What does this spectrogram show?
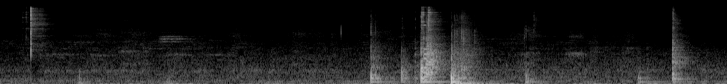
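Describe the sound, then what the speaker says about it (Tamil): Scissors snip through chudidhar lining fabric pieces being cut for a U-neck lining chudidhar, giving a few sharp crisp cuts clustered mid-clip and near the end, close and alone with no talk. "லைனிங் பீஸஸ் கட் பண்ணிக்கலாம்"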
